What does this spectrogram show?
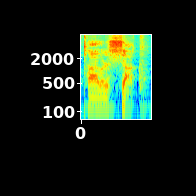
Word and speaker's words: Shough: Now, I say his name should be pronounced as Tyler Shog. But this idiot wants to call himself Tyler Shuck. And his spelling of his last name is Shough. So how is that Shuck?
